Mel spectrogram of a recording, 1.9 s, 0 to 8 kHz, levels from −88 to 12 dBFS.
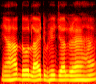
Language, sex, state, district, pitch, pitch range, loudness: Hindi, male, Jharkhand, Palamu, 160 Hz, 155-165 Hz, -12 LUFS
